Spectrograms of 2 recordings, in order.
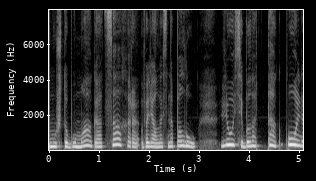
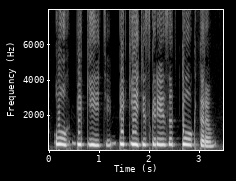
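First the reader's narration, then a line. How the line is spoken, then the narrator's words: Aunt crying out. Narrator (Russian): закричала тетя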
